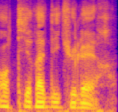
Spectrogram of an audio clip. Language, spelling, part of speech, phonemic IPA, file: French, antiradiculaire, adjective, /ɑ̃.ti.ʁa.di.ky.lɛʁ/, Fr-antiradiculaire.ogg
- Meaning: antiradical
